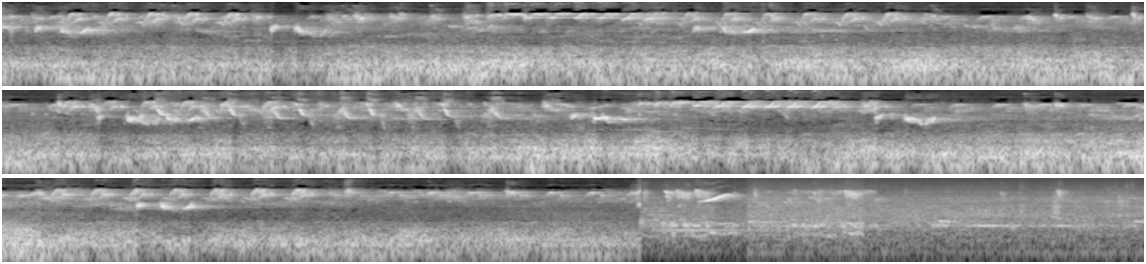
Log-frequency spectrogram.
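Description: Many small birds chirping and trilling in quick, overlapping phrases, over a steady low rumble that stops abruptly near the end.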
